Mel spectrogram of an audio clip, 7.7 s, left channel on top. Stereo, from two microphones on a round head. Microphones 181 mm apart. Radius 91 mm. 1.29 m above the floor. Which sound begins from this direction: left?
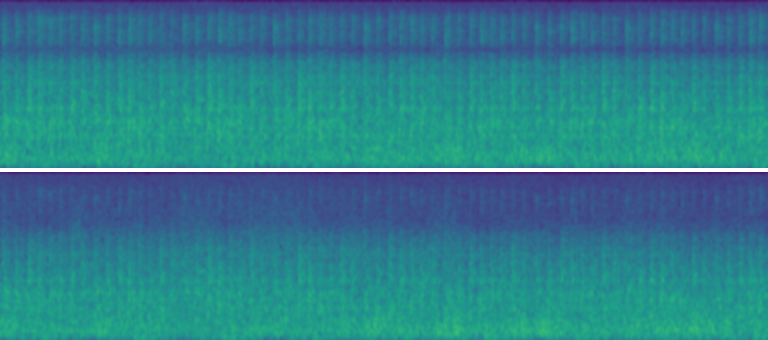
An engine running, at 0.0 s.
